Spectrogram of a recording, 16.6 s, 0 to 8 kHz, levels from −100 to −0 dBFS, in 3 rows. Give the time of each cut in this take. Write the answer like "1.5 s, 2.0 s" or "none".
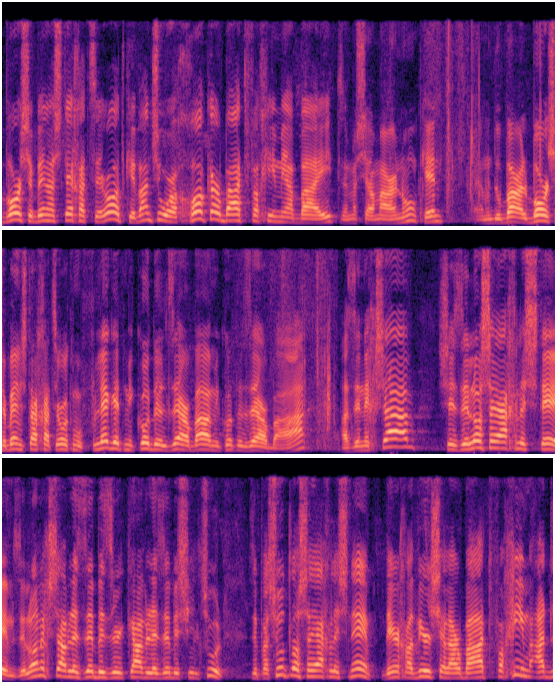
14.8 s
